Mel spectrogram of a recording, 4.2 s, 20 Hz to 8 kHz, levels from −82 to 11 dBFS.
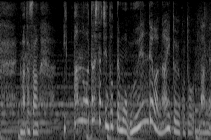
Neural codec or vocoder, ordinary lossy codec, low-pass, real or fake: none; none; none; real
